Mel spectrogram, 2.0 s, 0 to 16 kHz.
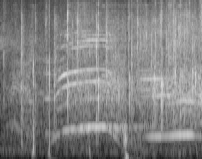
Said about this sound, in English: That's okay, that was a slow clap. I'll take it. That was 8 people that started, y'all. Better than the 9 o'clock service. We have 5 people clap, everybody else still quiet.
